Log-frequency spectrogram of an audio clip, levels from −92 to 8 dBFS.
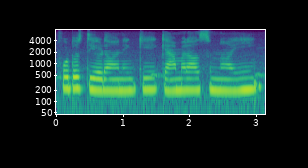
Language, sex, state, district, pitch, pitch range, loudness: Telugu, female, Andhra Pradesh, Sri Satya Sai, 205 Hz, 195-215 Hz, -13 LUFS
